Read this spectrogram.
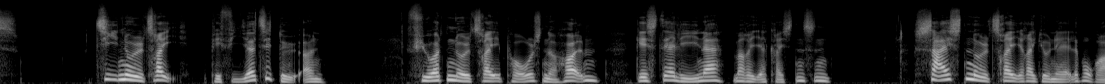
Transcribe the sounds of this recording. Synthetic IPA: t͡sʰḭːnɔ̽lt͡sʰʁɛ̰ː | pʰe̝ːfiːɐt͡sʰe̝d̥ø̰ːɐn | fjo̝ɐd̥n̩ːɔ̽lt͡sʰʁɛ̰ːpʰɒʊlsn̩ɒ̽ɦɒ̽l̰m | ɡ̥esd̥əæle̝næmɑ̈ʁḭːækʰʁɛsd̥n̩sn̩ | sɑ̈ɪsd̥n̩ːɔ̽lt͡sʰʁɛ̰ːʁɛɡ̥io̝nɛ̰ːləpʰʁo̝ɡ̥ʁɑ

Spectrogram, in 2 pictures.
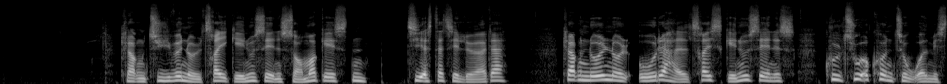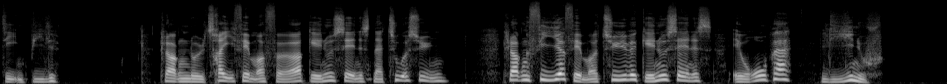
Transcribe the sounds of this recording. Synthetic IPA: kʰlɒ̽ɡ̥ŋ̩t͡sʰyːʋənɔ̽lt͡sʰʁɛ̰ːɡ̥enuðˠsen̰əsːɒ̽mɐɡ̥esd̥n̩ | t͡sʰiɐ̰sd̥æt͡sʰe̝lːɶɐd̥æ | kʰlɒ̽ɡ̥n̩nɔ̽lnɔ̽lɔ̽ːɾəɦælt͡sʰʁasɡ̥enuðˠsen̰əskʰult͡sʰuɐ̰kʰɔ̽nt͡sʰo̝̰ːɐð̞̩ˠmesd̥e̝̰ːnb̥ilə | kʰlɒ̽ɡ̥n̩nɔ̽lt͡sʰʁɛ̰ːfem̰ɒ̽fɶɐɡ̥enuðˠsen̰əsnæt͡sʰuɐ̰sy̰ːn | kʰlɒ̽ɡ̥n̩fiːɐɒfem̰ɒ̽t͡sʰyːʋəɡ̥enuðˠsen̰əs | ʔøʊʁo̝ːpʰæ | liːnu

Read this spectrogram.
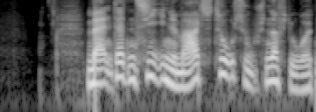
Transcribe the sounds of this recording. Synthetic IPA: mæn̰d̥æd̥ent͡sʰḭːənəmɑ̈ːd̥st͡sʰo̝̰ːt͡sʰṵːsn̩ɒ̽fjo̝ɐd̥

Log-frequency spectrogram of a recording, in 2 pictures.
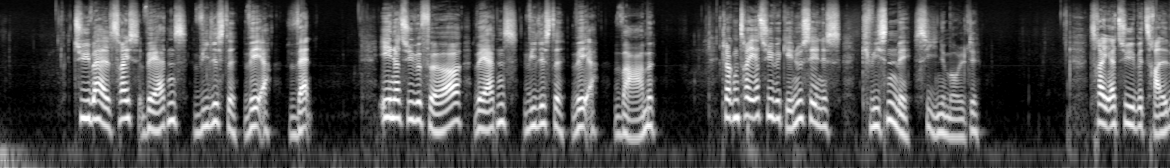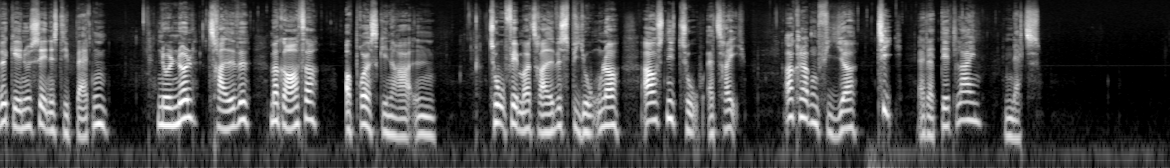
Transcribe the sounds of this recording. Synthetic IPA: t͡sʰyːʋəhælt͡sʰʁɛsʋæɐd̥n̩sʋiləsd̥əʋæɐ̰ | ʋæn̰ | ʔe̝ːnɒ̽t͡sʰyːʋəfɶɐɐʋæɐd̥n̩sʋiləsd̥əʋæɐ̰ | ʋɑ̈ːmə | kʰlɒ̽ɡ̥n̩t͡sʰʁɛ̰ːɒt͡sʰyːʋəɡ̥enuðˠsen̰əs | kʰʋisn̩mesiːnəmɔ̽ld̥ə | t͡sʰʁɛːɒt͡sʰyːʋət͡sʰʁað̞ˠʋəɡ̥enuðˠsen̰əsd̥e̝b̥æd̥n̩ | nɔ̽lnɔ̽lt͡sʰʁaðˠʋə | mɑɡ̥ɑθɐ | ɒ̽b̥ʁœɐ̰sɡ̥e̝nəʁɑ̰̈ːln̩ | t͡sʰo̝̰ːfemɒ̽t͡sʰʁɑðˠʋəsb̥io̝̰ːnɐ | ʔɑ̈ʊsnid̥̚t͡sʰo̝̰ːæt͡sʰʁɛ̰ː | ʔɒ̽kʰlɒ̽ɡ̥n̩fiːɐt͡sʰḭː | ʔæɐɾ̥æɑd̥ed̥lɑ̈ɪnː | æd̥

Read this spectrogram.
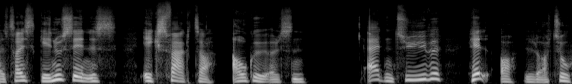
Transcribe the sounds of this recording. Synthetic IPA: ælt͡sʰʁasɡ̥enusen̰əs | ʔeɡ̥sfɑ̈ɡ̥̚t͡sʰɒʔɑ̈ʊɡ̥ø̰ːɐl̩sn̩ | ʔæd̥n̩t͡sʰyːʋə | hel̰ɒ̽lɒt͡sʰo̝

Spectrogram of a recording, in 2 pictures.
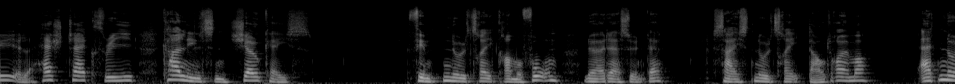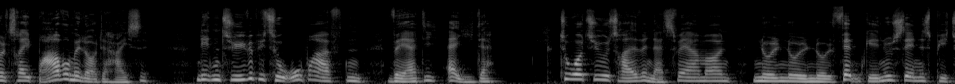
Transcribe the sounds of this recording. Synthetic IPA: elɐhæʃt͡sʰæɡ̥θʁiːkʰɑ̈ːlnilsən̩ɕæʊkʰeɪs | femd̥n̩ːɔ̽lt͡sʰʁɛ̰ːɡ̥ʁɑ̈mo̝fo̝̰ːnlɶɐɾ̥æsœn̰d̥æ | sɑ̈ɪsd̥n̩ːɔ̽lt͡sʰʁɛ̰ːd̥ɑ̈ʊd̥ʁœm̰ɐ | ʔæd̥n̩ːɔ̽lt͡sʰʁɛ̰ːb̥ʁɑ̈ːʋo̝melɒd̥əɦɑ̈ɪsə | ne̝d̥n̩t͡sʰyːʋəpʰe̝t͡sʰo̝̰ːo̝ːb̥ʁɑːfd̥n̩ʋæɐd̥iʔæid̥æ | t͡sʰo̝̰ːɐt͡sʰyːʊt͡sʰʁɑ̈ð̞ˠʋənæd̥sʋæɐmɐːnnɔ̽lnɔ̽lnɔ̽lfem̰ɡ̥enuðˠsen̰əspʰe̝t͡sʰ

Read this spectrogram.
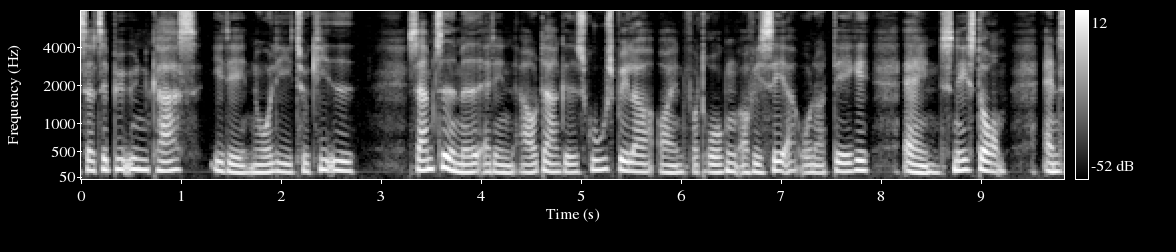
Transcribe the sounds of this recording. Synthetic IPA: sɑ̈ɪt͡sʰe̝lb̥y̰ːn̩kʰɑ̈sid̥e̝no̝ɐliət͡sʰyɐkʰḭːð̩ˠ | sɑ̈mt͡sʰið̰ˠimeð̞ˠæɾe̝nɑ̈ʊd̥ɑ̈ŋɡ̥əð̞̩ˠsɡ̥uːsb̥e̝lɐːʔɒ̽e̝nfɒ̽d̥ʁɔ̽ɡ̥n̩ʔɒ̽fise̝̰ɐ̰ʔɔ̽n̰ɐd̥eɡ̥əʔæɐe̝nsne̝ːsd̥ɒːmʔæn

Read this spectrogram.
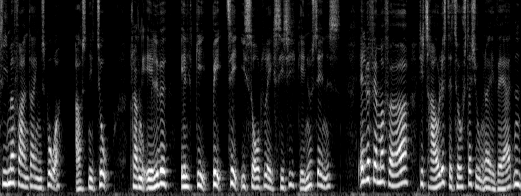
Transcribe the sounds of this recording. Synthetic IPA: kʰliːmæfɒ̽ɑ̈n̰d̥ʁeŋn̩sb̥o̝ɐ̰ | ʔɑ̈ʊsnid̥̚t͡sʰo̝̰ːkʰlɒ̽ɡ̥n̩elʋəelɡ̥e̝̰ːb̥e̝̰ːt͡sʰe̝̰ːisɒːd̥leɡ̥sid̥ʰiɡ̥enuðˠsen̰əs | ʔelʋəfem̰ɒ̽fɶɐd̥it͡sʰʁɑ̈ʊləsd̥ət͡sʰoʊsd̥æɕo̝̰ːnɐiʋæɐd̥n̩

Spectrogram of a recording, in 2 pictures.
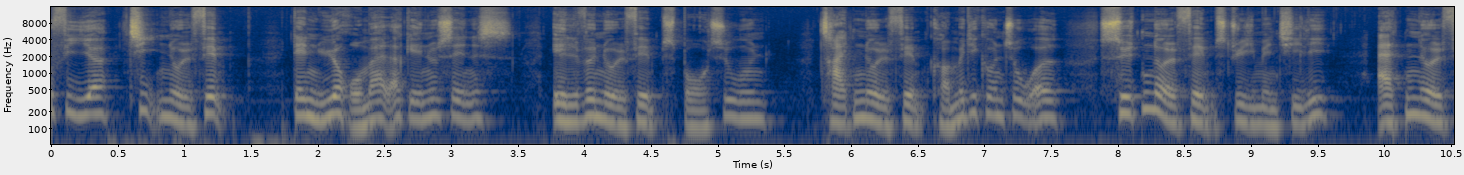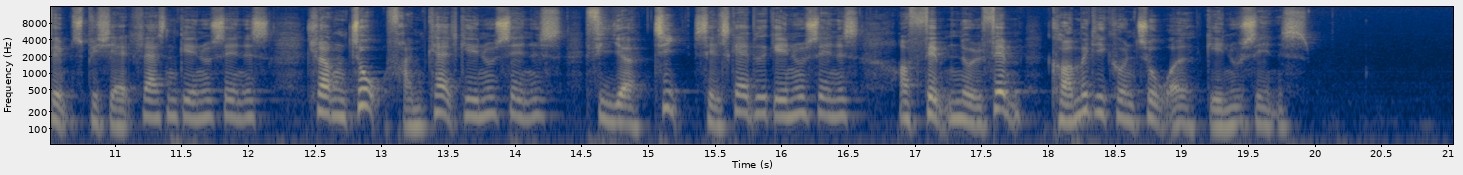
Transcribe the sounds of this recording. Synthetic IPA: fiːɐt͡sʰḭːnɔ̽lfem̰d̥enːyːəʁɔ̽mæl̰ʔɐɡ̥enusen̰əs | elʋənɔ̽lfem̰sb̥ɒːd̥suːn | t͡sʰʁad̥n̩ːɔ̽lfem̰kʰɒ̽məd̥ikʰɔ̽nt͡sʰo̝̰ːɐð̞̩ˠ | sød̥n̩ːɔ̽lfem̰sd̥ʁiːment͡ɕʰili | ʔæd̥n̩nːɔ̽lfem̰sb̥e̝ɕiɛ̰ːlkʰlæsn̩ɡ̥enusen̰əskʰlɒ̽ɡ̥n̩t͡sʰo̝̰ːfʁamkʰæl̰d̥̚ɡ̥enuðˠsen̰əs | fiːɐt͡sʰḭːselsɡ̥ɛ̰ːb̥ð̩ˠɡ̥enuðˠsen̰əsɒ̽fem̰nɔ̽lfem̰kʰɒ̽məd̥ikʰɔ̽nt͡sʰo̝̰ːɐð̞ˠɡ̥enusen̰əs

